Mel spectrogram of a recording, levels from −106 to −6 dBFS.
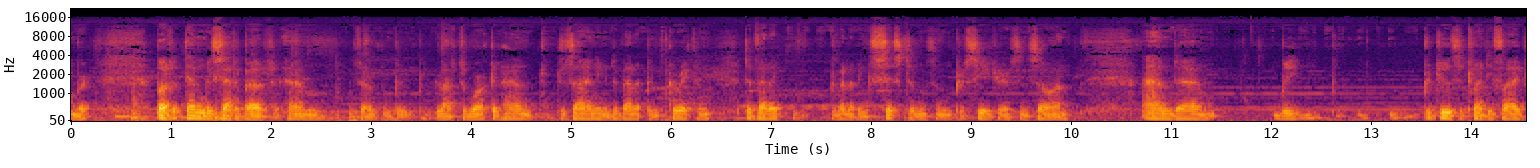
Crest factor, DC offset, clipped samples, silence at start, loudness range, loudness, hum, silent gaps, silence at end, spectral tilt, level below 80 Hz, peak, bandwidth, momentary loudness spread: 24 dB; under 0.1%; under 0.1%; 0 s; 6 LU; -28 LUFS; none; none; 0 s; -6 dB/octave; -48 dBFS; -4 dBFS; 16.5 kHz; 17 LU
